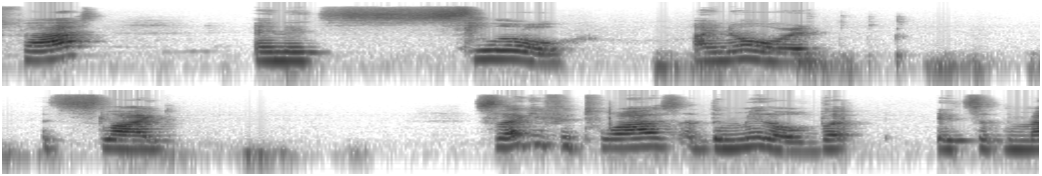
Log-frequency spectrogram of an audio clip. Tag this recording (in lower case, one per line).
speech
